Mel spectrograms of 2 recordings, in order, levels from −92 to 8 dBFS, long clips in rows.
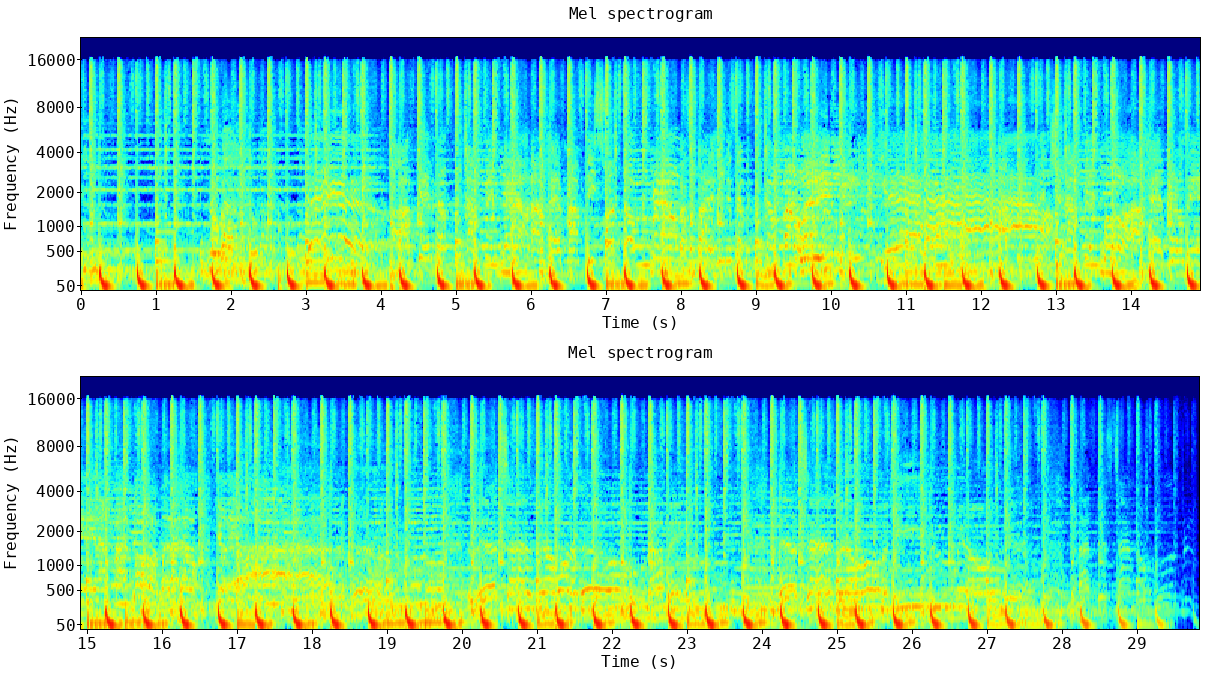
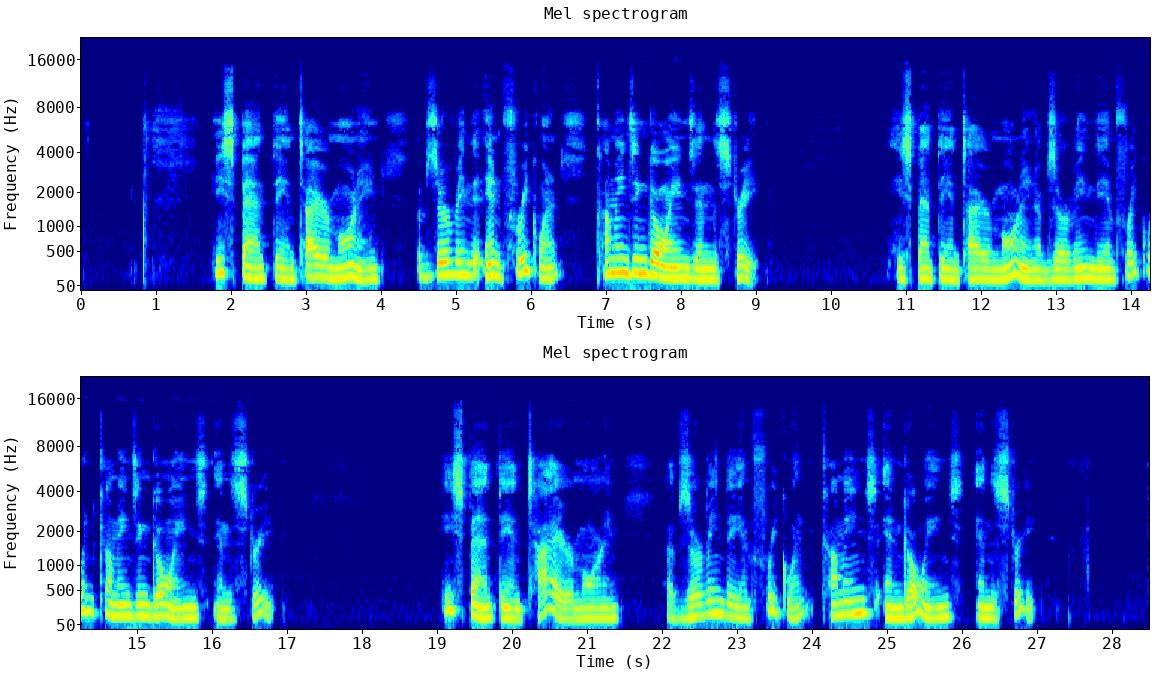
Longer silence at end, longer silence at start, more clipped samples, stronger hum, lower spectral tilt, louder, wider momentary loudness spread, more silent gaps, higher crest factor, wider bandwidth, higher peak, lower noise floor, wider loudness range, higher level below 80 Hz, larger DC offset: second, 0.45 s vs 1.55 s; second, 0 s vs 1.8 s; neither; neither; about the same, -5.5 dB/octave vs -6.5 dB/octave; first, -15 LUFS vs -31 LUFS; second, 4 LU vs 11 LU; neither; second, 14 dB vs 20 dB; first, 17 kHz vs 14 kHz; first, 0 dBFS vs -12 dBFS; second, -39 dBFS vs -81 dBFS; second, 1 LU vs 7 LU; first, -16 dBFS vs -68 dBFS; first, 0.1% vs under 0.1%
